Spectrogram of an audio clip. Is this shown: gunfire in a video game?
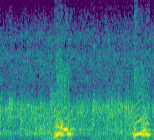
no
